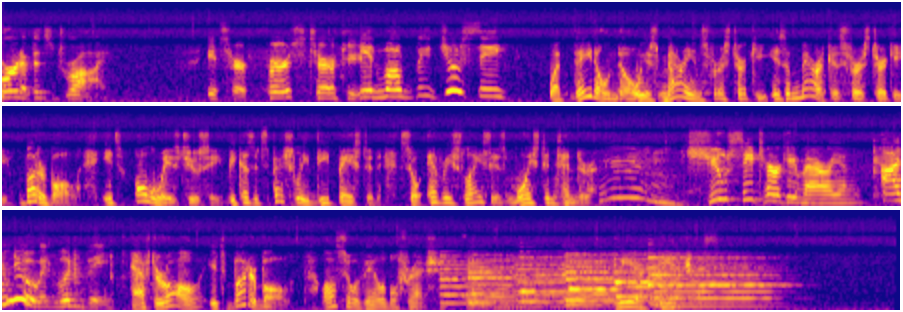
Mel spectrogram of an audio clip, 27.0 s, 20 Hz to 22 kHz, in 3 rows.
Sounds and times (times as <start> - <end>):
Speech: 5.5 - 15.0, 15.9 - 22.4, 24.1 - 25.1
Music: 22.3 - 26.2.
